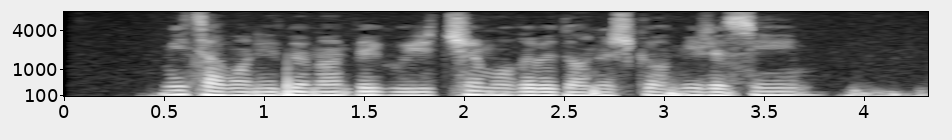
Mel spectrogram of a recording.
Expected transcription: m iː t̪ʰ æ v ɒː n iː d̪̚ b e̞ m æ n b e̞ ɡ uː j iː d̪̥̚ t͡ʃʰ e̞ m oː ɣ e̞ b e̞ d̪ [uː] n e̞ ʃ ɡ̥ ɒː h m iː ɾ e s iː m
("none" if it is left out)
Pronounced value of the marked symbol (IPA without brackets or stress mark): ɒː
